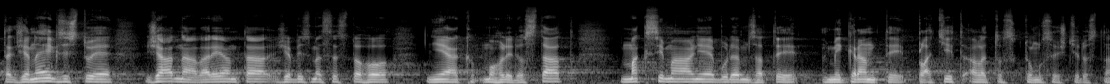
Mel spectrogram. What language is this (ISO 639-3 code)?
ces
